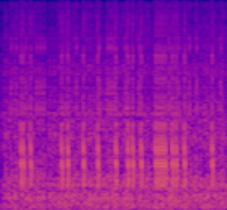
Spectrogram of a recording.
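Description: Glitchy vehicle engine noise in the City Driver video game, continuing after the engine was switched off: a steady, stuttering mechanical drone with rapid clattering pulses, moderately loud with no speech.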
